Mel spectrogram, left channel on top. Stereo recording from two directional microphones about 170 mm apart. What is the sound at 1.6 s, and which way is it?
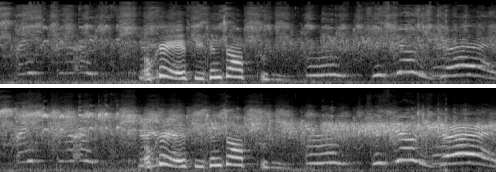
Speech, 25° left (ahead or behind).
